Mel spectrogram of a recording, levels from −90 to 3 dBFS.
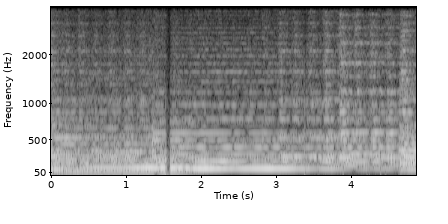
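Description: Clock drift between sender and receiver runs through the whole clip. The sending clock is a few percent slower than the receiving one, so the receiver's buffer keeps draining and the playback has to stretch to keep going. This shows up as small, unevenly spaced timing hiccups across the clip. Unlike a single network dropout, these are spread throughout rather than clustered. The narrowband sound with nothing above 4 kHz fits a G.711 call codec.

From 0.68 to 1.60 s come repeated stalls (stutter). The buffer ran empty four times, and each time the receiver stretched the last sound to fill the wait. About 84 ms was filled in total, the longest gap was 55 ms, and nothing was lost. The effect is a dragging, catching stutter over roughly a tenth of that span. These are distinct hold-and-resume catches, not the smooth, even slowdown that steady drift correction would produce.

From 2.49 to 4.47 s there are repeated timing corrections. 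The receiver repeatedly inserts short pieces, all lengthening the sound, to keep pace with the slow sender. The stretch plays at about 97% speed and gains around 50 ms over those two seconds. What gives it away is the slightly sluggish, unsteady tempo with faint hiccups. There are no audible stops or faded-in holds like in the earlier stutter, and no pitch change, so it is not a resampling error.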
